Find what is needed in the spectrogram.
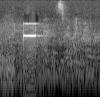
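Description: A single short electronic beep on the air-to-ground radio loop, a quarter-second tone about half a second in, followed by faint hiss.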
